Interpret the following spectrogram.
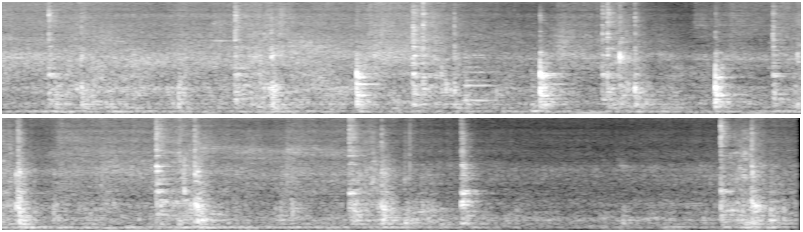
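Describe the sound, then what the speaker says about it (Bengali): Meat is stirred and sautéed in a pan with repeated scraping and clattering strokes at an uneven pace over a steady sizzle, the strokes close and fairly loud. "ভালো করে নাড়াচাড়া করবো"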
